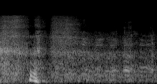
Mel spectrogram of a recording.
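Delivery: quiet breathy laugh; soft chuckle. Real, not acted. Storyteller amused at fleeing to the airport, soft chuckle. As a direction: chuckle softly to yourself.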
